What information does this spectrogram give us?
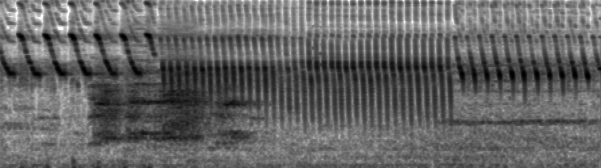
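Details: Canary song in sunny afternoon weather, opening with quick down-slurred whistles, then a long fast rolling trill of evenly repeated notes before more swooping whistles. A brief rough noise sounds near the start.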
